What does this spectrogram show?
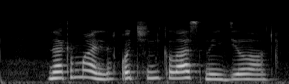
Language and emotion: Russian, positive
